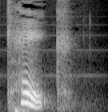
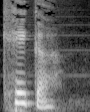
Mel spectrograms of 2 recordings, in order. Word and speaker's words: cake: Our key word for the long A is cake. C-A-K-E. The A is said as a long A and the E is silent. Cake. I do not say cake-a. I do not need to make any sound at all for the E at the end of the word.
